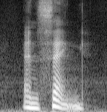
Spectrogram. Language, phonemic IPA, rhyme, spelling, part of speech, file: Swedish, /sɛŋː/, -ɛŋː, säng, noun, Sv-säng.ogg
- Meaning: a bed (piece of furniture to sleep in)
